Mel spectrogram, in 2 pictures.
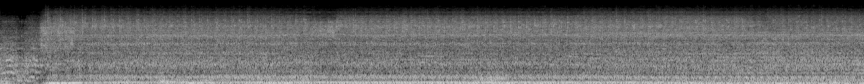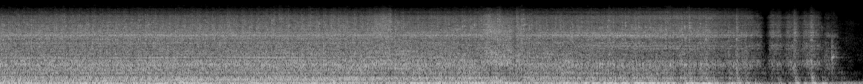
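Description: The engine of a 23-foot Birchaven boat idles with a loud, steady, rough low rumble for most of the stretch, then cuts off near the end.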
